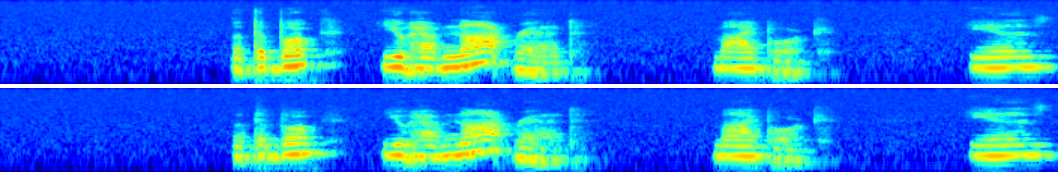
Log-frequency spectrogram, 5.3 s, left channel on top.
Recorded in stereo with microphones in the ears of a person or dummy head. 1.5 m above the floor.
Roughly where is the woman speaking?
Left.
